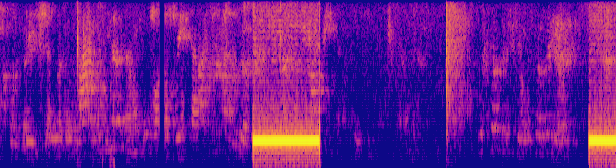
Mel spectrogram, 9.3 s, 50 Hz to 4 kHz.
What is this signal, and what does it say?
Ringback tone (Europe, 425 Hz), with speech.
